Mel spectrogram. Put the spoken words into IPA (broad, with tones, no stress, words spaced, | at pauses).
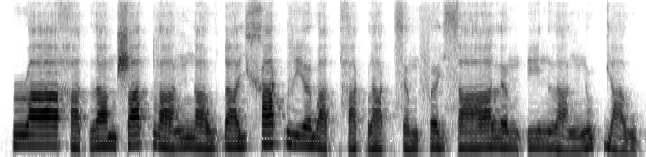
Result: ɹaː˧ha˨˩t̚ la˧mʂa˦˥t̚va˨˩˦ŋ na˨˩˦wɗa˧˥j xa˦˥k̚ vi˧ə̯wa˨˩t̚ha˨˩k̚la˨˩k̚ sə˨˩mfə˧j saː˧˥lə˧mʔi˧n la˨˩˨ŋnu˦˥k̚ja˨˩˨w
